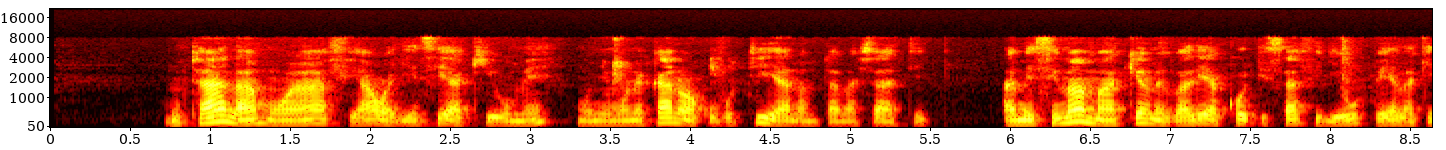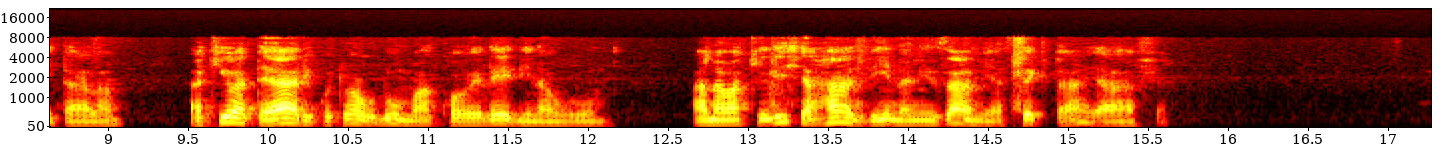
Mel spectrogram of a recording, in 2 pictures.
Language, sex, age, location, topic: Swahili, male, 25-35, Dar es Salaam, health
